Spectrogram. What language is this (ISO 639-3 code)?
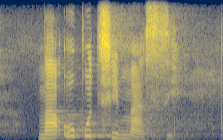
xho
